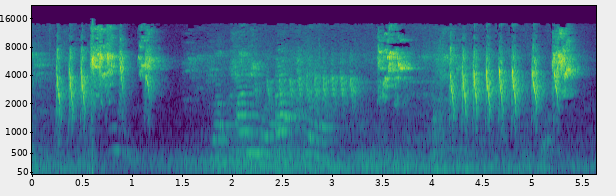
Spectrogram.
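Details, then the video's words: Back-and-forth singing of pied trillers, taped as a lure: bursts of rapid, high, rattling notes. A softer mixed warble sits between them, and an answering series of about seven quick pulsed notes follows near the end. "Buat Pancingan Kapas Bunyi Saut Sautan"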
